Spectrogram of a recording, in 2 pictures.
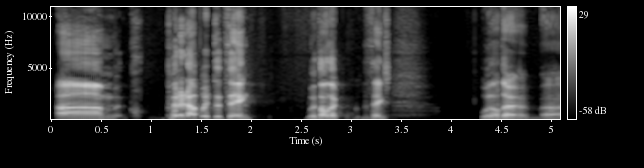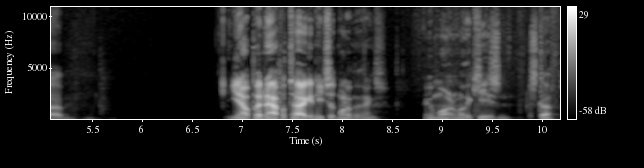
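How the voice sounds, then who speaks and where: An American man hosting a comedic podcast, telling personal stories in a casual, rambling, animated way with repeated phrases for emphasis. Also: fairly low pitch, moderate pace, long pauses, dry recording, studio quality.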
